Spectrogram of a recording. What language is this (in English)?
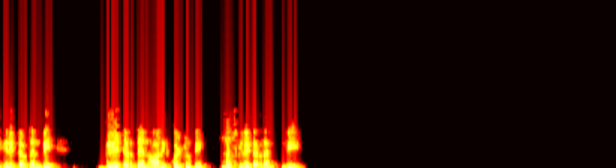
Kannada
